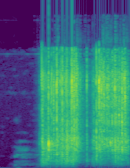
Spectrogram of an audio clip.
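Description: A deck of playing cards riffled and shuffled close up during a card magic trick, a brief soft start then a dense crisp flutter of cards lasting over a second.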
